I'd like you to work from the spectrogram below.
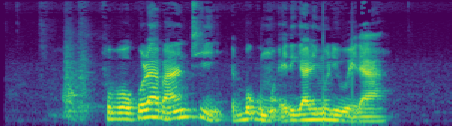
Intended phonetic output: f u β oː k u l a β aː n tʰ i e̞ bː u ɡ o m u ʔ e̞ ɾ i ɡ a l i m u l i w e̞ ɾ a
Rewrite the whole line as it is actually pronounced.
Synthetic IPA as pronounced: f u β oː k u l a β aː n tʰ i e̞ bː u ɡ u m u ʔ e̞ ɾ i ɡ a l i m u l i w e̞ ɾ a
